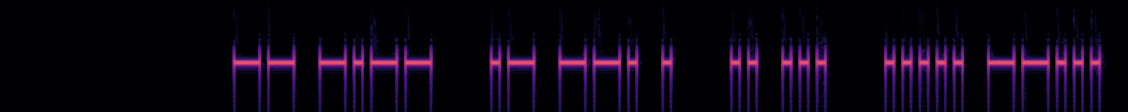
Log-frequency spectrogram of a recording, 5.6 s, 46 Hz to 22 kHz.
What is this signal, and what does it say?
Morse code, heard as a keyed tone, about 28 wpm, 700 Hz. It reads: MY AGE IS 57
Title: Common QSO Phrases Encore 28wpm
